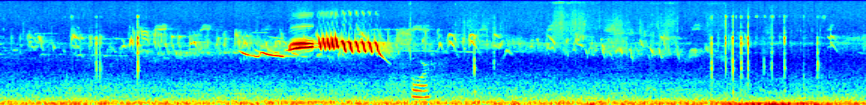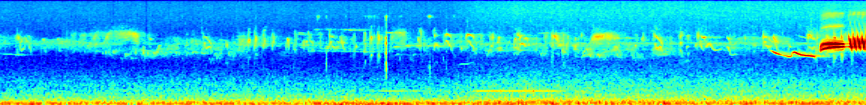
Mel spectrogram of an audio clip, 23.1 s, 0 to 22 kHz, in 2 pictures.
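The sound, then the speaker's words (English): A white-crowned sparrow sings a few short, high, sweet whistled and trilled phrases, spaced apart over steady low rumbling background noise. “Jill Trainer, Tape 3, Side 2, White Crown Sparrow A, continued.”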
